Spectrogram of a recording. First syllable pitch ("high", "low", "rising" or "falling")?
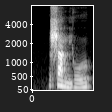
falling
